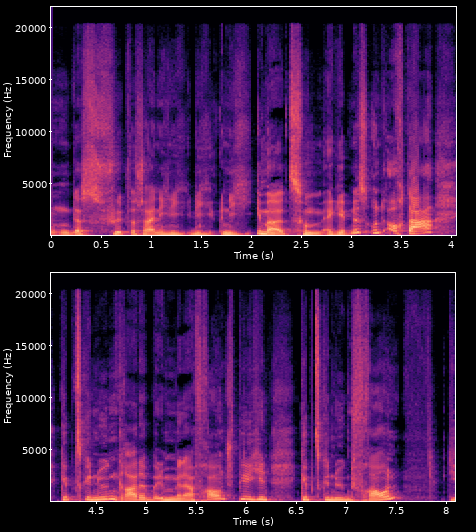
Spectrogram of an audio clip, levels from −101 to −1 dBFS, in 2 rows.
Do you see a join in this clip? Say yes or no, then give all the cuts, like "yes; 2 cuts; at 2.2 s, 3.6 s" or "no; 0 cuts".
no; 0 cuts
